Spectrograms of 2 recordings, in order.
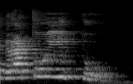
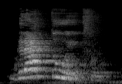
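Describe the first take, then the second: First: Gratuito as gra-tu-I-to, stress on I; common mispronunciation. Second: Slow gratuito, gra-TUI-to; correct pronunciation. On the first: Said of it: "as pessoas costumam dizer". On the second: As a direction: stress the U in gratuito, UI together. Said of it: "a vogal mais forte é o U". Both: Shown as a demonstration.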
